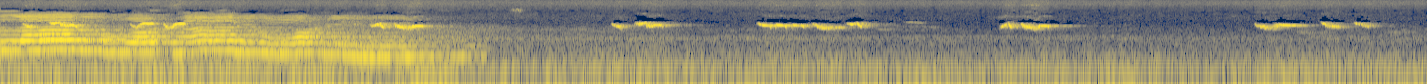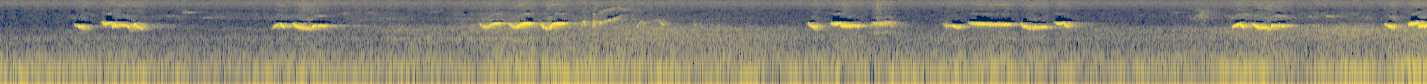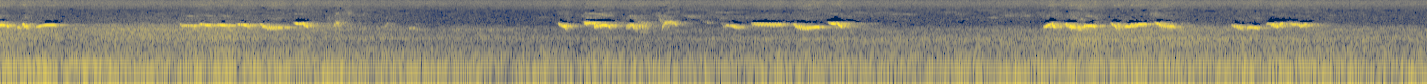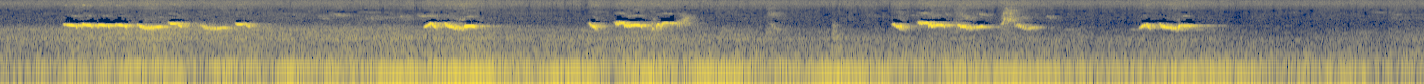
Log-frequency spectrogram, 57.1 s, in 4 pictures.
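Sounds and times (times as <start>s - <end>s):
small birds chirping: 0.0s - 5.4s, 6.0s - 11.0s, 14.9s - 21.4s, 22.2s - 25.3s, 26.0s - 29.2s, 30.4s - 32.9s, 33.8s - 42.0s, 43.4s - 47.8s, 48.6s - 49.8s, 51.4s - 57.0s.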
